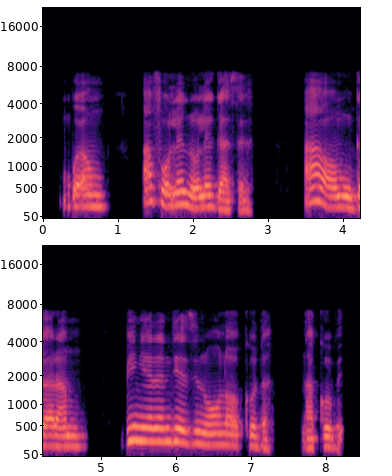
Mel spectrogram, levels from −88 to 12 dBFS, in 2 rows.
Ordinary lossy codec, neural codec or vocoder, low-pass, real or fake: none; none; 7.2 kHz; real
